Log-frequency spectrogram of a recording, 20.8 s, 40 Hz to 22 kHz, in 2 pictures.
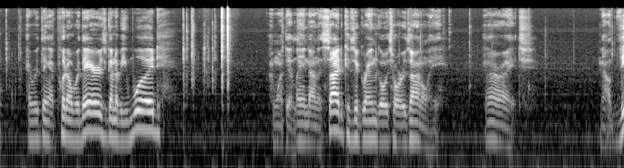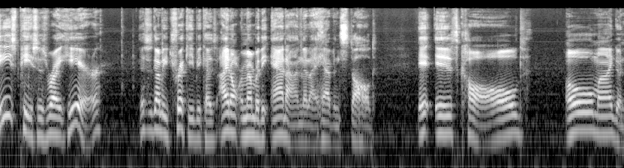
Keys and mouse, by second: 0.1 c, 3.0 r, 6.9 g, 10.2 a, 10.7 b, 13.1 c.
